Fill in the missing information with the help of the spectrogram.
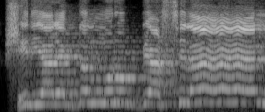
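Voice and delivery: loud, high, ringing announcement; preacher's proclamation. Real, not acted. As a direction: proclaim it high and stretch the last word. Preacher proclaims the visitor's arrival.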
